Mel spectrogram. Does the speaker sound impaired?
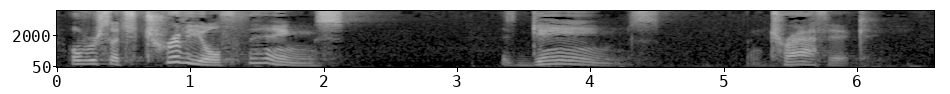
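No.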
